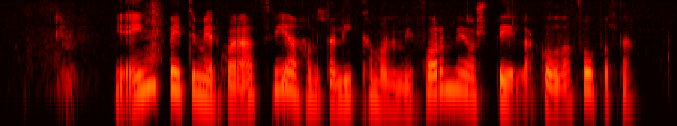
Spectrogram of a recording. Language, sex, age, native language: Icelandic, female, 30-39, Icelandic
